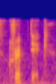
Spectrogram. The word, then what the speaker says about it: cryptic: saying cryptic tree okay here this is going to be a short eye sound even though that is a y it carries a short eye sound the word is cryptic okay cryptic excellent now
